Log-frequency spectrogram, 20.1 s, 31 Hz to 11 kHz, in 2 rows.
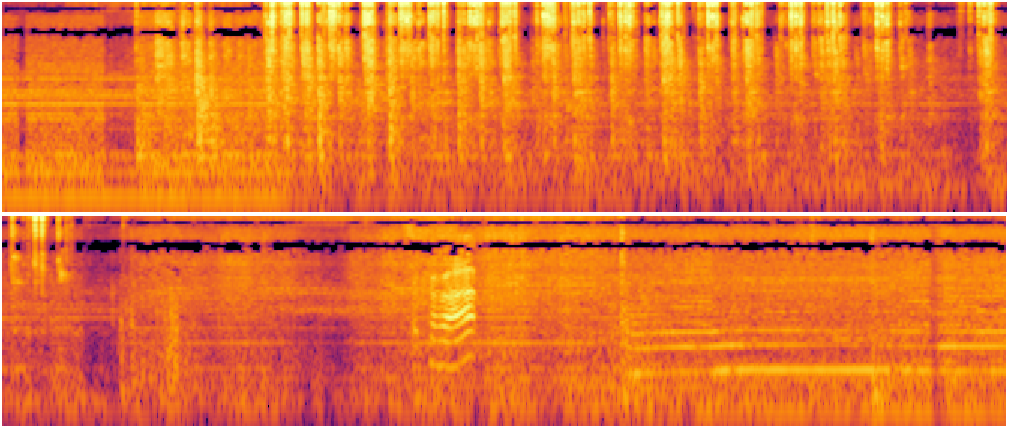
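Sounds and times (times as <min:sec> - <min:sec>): low steady hum: 0:00.0 - 0:19.3
ratchet clicking: 0:01.7 - 0:10.8.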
